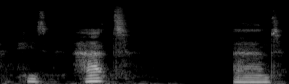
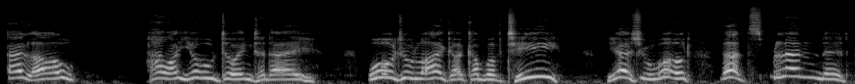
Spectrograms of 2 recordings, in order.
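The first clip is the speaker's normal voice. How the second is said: NPC voice; 10 semitones higher, slower than usual. Acted. Voicing a game NPC's greeting.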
